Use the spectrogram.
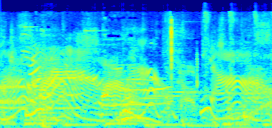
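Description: Cats in the video game Mewgenics meow and caterwaul repeatedly in rising and falling whines, overlapping one another over a steady background bed.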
